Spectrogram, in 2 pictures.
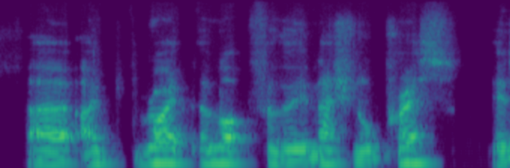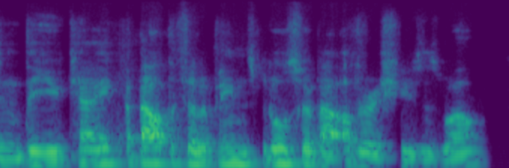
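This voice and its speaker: A man speaks at a fairly quick pace in a flat, monotone delivery. His voice is fairly low and somewhat breathy. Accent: English. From England. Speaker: university lecturer. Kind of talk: speech to a school. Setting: recorded video address. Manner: hesitant, many fillers.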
